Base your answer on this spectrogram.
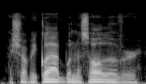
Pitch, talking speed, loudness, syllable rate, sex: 95 Hz, 330 wpm, -16 LUFS, 7.0 syllables/s, male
